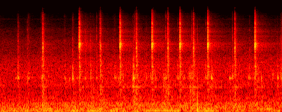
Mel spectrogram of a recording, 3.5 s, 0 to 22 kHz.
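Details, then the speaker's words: Craftsman riding mower with a Kohler Command 16.5 hp engine, on a jumper pack with the seat switch disabled: sharp dry clicks nearly three a second on turning the key, with no cranking; the starter was reported not working. "You can hear it clicking. Then we got nothing when we turn the key."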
